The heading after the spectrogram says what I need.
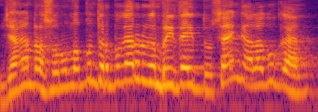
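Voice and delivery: high, loud, rapid plea; urgent protest. Retold or imitated. Aisyah begging her father to answer, urgent protest. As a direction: plead your innocence high and fast.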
